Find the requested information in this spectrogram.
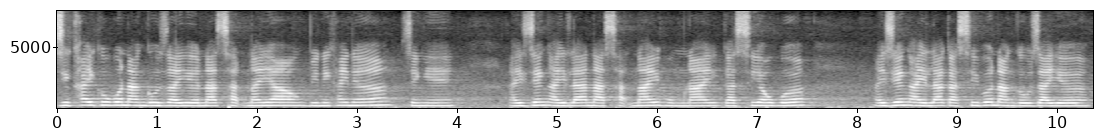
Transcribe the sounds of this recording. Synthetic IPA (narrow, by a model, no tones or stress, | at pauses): zikʰajkʰɯwbɯnaŋɡɯwzajɯnasat̚najawbinikʰajnɯz̥eŋe | ajzeŋajlanasat̚najɦɔmnajɡasiawbɯ | ajzeŋajlaɡasibɯnaŋɡɯwzajɯ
